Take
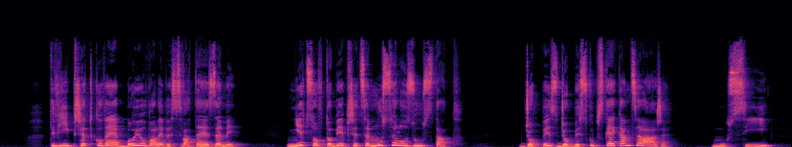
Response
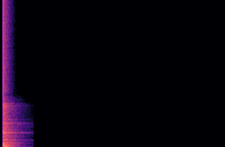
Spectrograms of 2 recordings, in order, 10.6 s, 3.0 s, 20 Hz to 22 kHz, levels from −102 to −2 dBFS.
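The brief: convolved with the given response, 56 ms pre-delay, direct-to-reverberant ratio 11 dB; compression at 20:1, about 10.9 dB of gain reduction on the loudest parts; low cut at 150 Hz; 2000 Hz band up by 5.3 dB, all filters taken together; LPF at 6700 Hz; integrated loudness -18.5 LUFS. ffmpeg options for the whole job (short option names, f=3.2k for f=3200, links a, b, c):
-filter_complex "[0:a]highpass=150,lowpass=6.7k,equalizer=f=2k:t=o:g=6.5,acompressor=threshold=-33dB:ratio=20,asplit=2[a][b];[1:a]atrim=start_sample=2205,adelay=56[c];[b][c]afir=irnorm=-1:irlink=0,volume=-26.5dB[d];[a][d]amix=inputs=2:normalize=0,volume=19.5dB"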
